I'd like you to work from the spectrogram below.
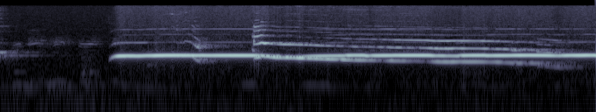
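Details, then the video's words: Singing Chihuahua howling: one long, clear, tonal note that starts abruptly, holds steady, then slowly falls in pitch over about two and a half seconds. "the Singing Chihuahua"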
